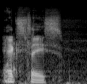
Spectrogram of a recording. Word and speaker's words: xfce: three no a mocking how i pronounced xfce x effector x OC x face pronunciation if you look at that star in word cuckoo nest yes you come up with x face xfig that's a villain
